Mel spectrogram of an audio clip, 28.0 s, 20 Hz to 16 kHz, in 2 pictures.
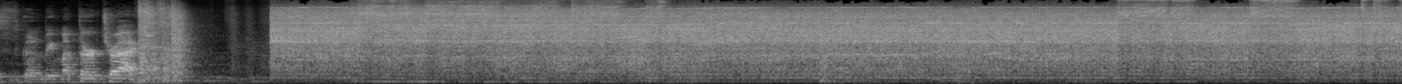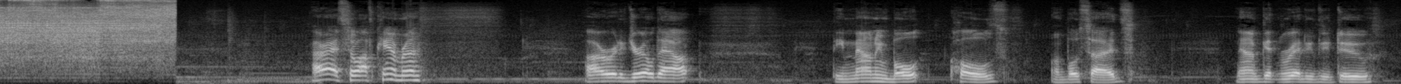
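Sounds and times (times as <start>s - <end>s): power tool grinding sheet metal: 2.7s - 15.8s.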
